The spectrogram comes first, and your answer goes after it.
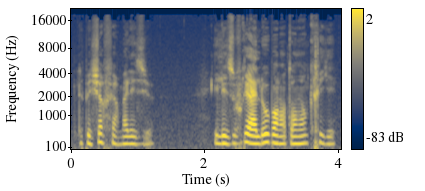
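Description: A woman narrating a storybook chapter with measured, steady storytelling. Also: on the low side, vocal fry. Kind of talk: audiobook narration.

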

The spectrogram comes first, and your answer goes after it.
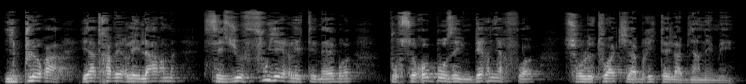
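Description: A man's voice: medium pitch, normal speed, darkish tone. Man reading a dramatic story. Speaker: narrator.

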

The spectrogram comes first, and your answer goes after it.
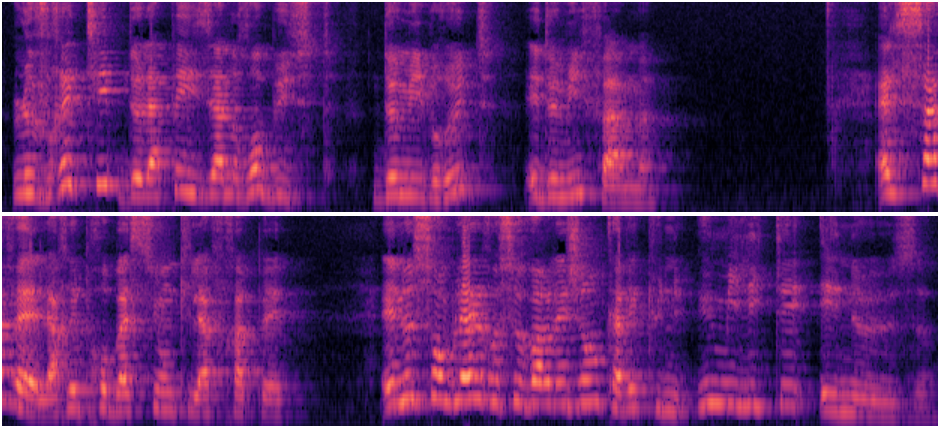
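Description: A woman reading a literary short story aloud in a measured, expressive narrating voice. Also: on the high side. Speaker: audiobook reader. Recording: roomy echo.

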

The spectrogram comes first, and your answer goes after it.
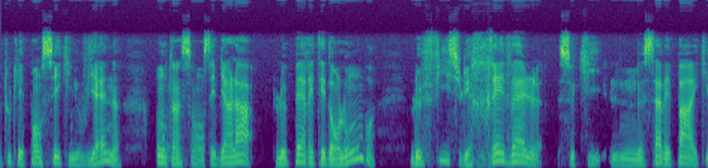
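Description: A man with a dark, relaxed voice gives a school lesson as a teacher. He sets out questions and instructions step by step, in a didactic way. The recording is muffled and echoes around the room. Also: medium pitch. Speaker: middle school French literature teacher. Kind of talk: lesson, explaining study questions to pupils.

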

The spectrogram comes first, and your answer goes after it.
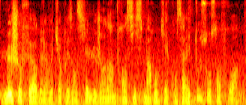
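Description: A man's voice: fairly low pitch, fast talker, dark tone, a little hiss or hum. A man giving an informal, explanatory account of history as a narrator.

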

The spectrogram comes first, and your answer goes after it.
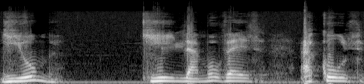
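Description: Slow, deliberate male storyteller. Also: fairly high pitch, steady tone, a little mellow. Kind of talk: dramatic story reading.

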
